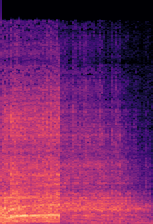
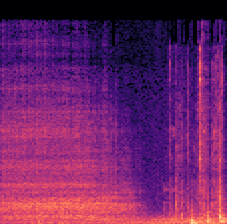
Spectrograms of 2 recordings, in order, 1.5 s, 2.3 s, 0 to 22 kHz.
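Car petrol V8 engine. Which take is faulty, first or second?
second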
